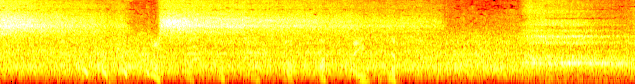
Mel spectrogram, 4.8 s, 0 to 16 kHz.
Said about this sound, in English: but the MCG has gone awfully quiet. Listen to this. 75,000 in the house, and it's just hissing.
